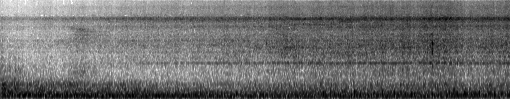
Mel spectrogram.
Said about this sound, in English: And that boom is typical of these very distant earthquakes. It's the body waves you're hearing and then the surface waves. Oh. That's why there's two. Yeah. And then this is a New Guinea one.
